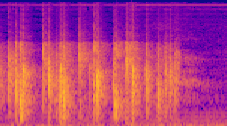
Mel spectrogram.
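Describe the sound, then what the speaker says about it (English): Applause for local birthdays on an AM radio show: a short burst of brisk hand clapping, several quick claps in a loose rhythm, close and fairly loud, ending abruptly. "All the applause for them."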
